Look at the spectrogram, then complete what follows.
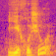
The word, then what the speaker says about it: Yehoshúa: es hijo su a así se pronuncia yehoshúa y eso no tiene traducción se debe decir así en todos los idiomas del mundo entonces estos los pastores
